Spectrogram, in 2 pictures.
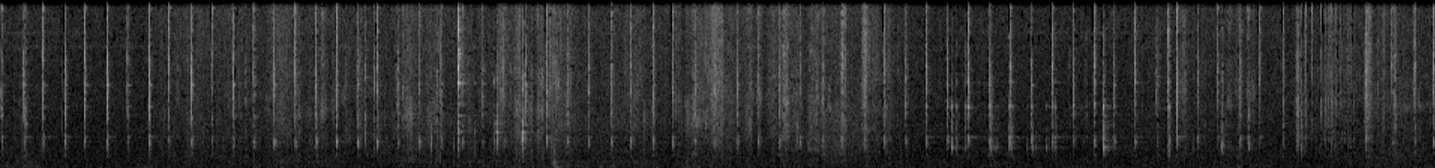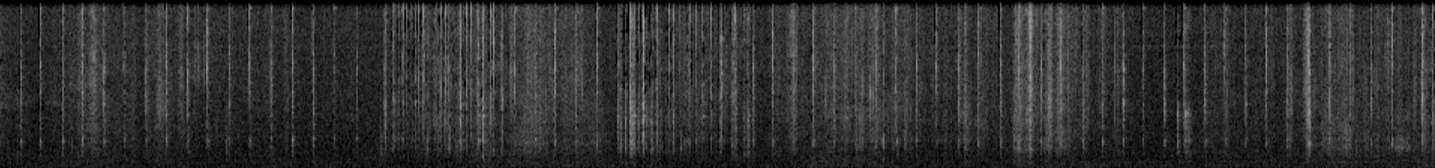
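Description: Antique verge fusee pocket watch movement ticking quietly at an even beat of about five ticks a second, showing it is running. About two-thirds through, louder irregular clicking and rubbing from the watch key being handled on the winding square joins in.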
